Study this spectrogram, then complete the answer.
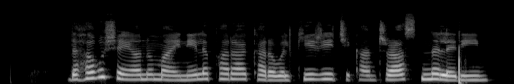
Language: Pashto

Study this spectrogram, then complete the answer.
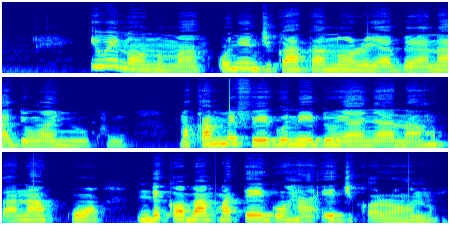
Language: Igbo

